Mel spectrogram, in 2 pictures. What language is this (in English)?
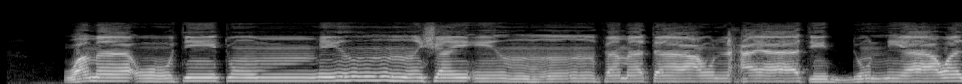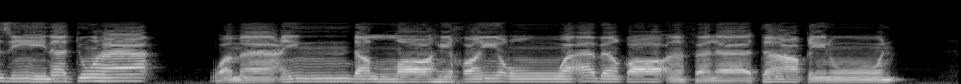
Arabic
